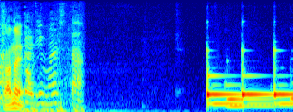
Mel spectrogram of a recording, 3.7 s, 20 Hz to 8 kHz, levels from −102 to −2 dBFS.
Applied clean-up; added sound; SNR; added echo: none; none; none; none.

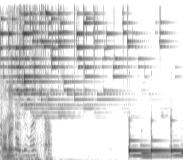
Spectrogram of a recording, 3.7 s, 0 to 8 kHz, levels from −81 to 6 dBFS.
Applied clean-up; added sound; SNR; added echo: none; Wind chime; -3 dB; none.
